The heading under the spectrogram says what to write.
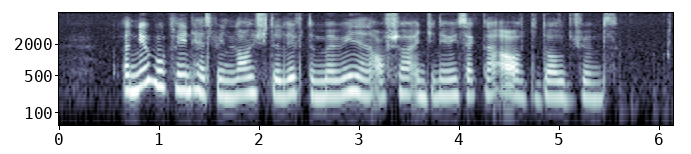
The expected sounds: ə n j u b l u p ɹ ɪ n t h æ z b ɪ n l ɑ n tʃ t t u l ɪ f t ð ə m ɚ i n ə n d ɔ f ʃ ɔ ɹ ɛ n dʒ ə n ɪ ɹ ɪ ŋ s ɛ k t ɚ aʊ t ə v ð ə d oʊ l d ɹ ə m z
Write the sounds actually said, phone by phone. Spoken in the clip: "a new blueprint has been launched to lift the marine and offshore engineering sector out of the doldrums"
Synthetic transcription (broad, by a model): ə n j u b u p l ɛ n h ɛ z b ɪ n l ɑ n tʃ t t u l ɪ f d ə m ɚ i n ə n ɔ f ʃ ɔ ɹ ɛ n dʒ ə n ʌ ɹ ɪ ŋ s ɛ k t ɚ aʊ t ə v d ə d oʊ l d ɹ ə m s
